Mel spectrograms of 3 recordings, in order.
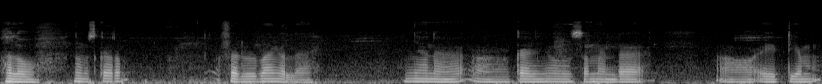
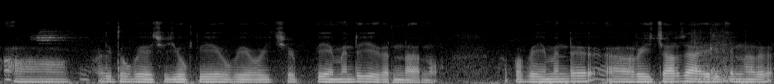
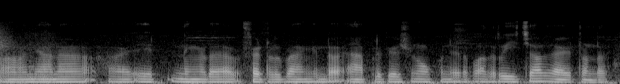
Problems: none marked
